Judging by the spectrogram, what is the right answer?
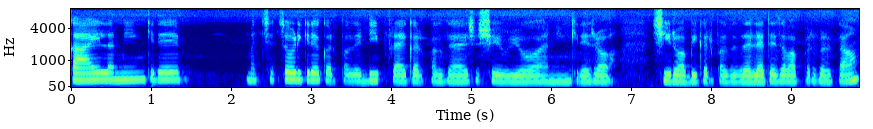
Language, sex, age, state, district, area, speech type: Goan Konkani, female, 18-30, Goa, Ponda, rural, spontaneous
